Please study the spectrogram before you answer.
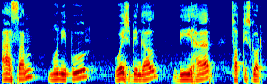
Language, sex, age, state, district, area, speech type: Nepali, male, 45-60, West Bengal, Darjeeling, rural, spontaneous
